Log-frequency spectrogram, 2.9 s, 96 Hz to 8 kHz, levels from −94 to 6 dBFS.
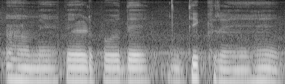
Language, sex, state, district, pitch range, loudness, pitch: Hindi, male, Uttar Pradesh, Jalaun, 110-115 Hz, -16 LUFS, 110 Hz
